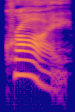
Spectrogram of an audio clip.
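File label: "cry", English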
